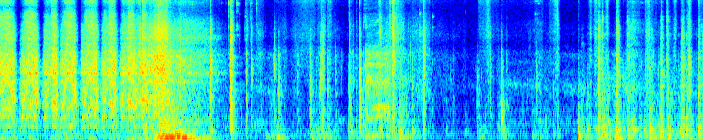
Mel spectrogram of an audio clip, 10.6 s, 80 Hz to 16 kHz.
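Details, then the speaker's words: 1965 Dodge Dart, 225 cid Slant Six, cold start, fresh gas after sitting, choke turned down; scattered cranking bursts with one brief surge then stumbles and fades; hard starting from a faulty distributor cap carbon centre electrode. "Alright guys and gals, I found out what the problem was. Why I was having such a hard time."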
